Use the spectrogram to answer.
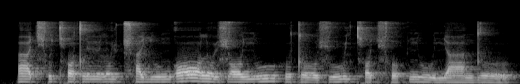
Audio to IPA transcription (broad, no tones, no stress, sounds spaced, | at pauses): a t͡ɕʰ ʊ cʰ ɔ t l ɪː l o j ʈ͡ʂʰ a ʎ u ŋ ɡ ɔː l o y̯ ɕ ɔː ɲ uː h u t oː ɕ uː lʲ cʰ ɔ t͡ɕʰ o k ɲ uː ɲ aː n d ʊː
